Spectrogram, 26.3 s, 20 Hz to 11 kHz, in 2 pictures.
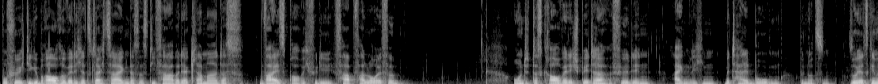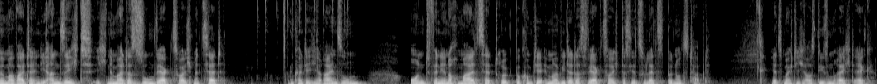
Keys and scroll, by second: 16.2 z, 20.2 z.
